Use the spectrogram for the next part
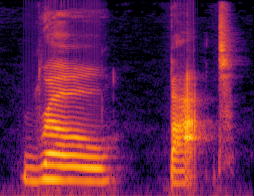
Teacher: rho is an open syllable making that long o sound and the second syllable bot is closed in by that t making a short o sound · i look closely at this word i notice it's two syllables the first syllable rho is an open syllable making that long o sound and the second syllable bot is closed in by that t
